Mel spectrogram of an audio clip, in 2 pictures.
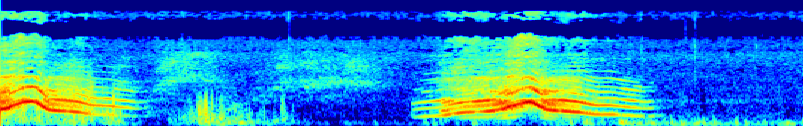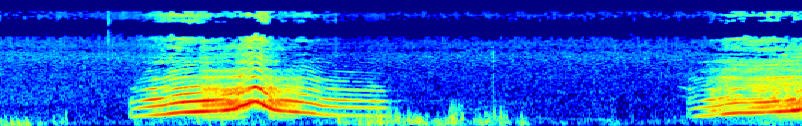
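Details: Charlie, a zoo spotted hyena, gives long, rich, rising-then-falling wailing calls about every four seconds, apparently answering a lion grunting up the hill.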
